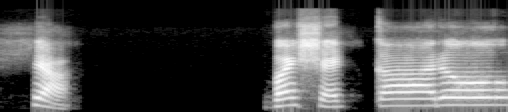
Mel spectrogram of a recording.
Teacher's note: కి నాలికను పక్కకు పెడతాము. ష ష స ష ష షణ్ముఖ షకారం ష అనేది ఏంటంటే బండగా పలుకుతాము నాలికను పూర్తిగా వెనక్కి లాగి · ష అనేది ఏంటంటే బండగా పలుకుతాము. నాలికని పూర్తిగా వెనక్కి లాగి ష. వషట్కారో మనకి మొదటి శ్లోకంలోనే వస్తుంది కదా, వషట్కారో.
